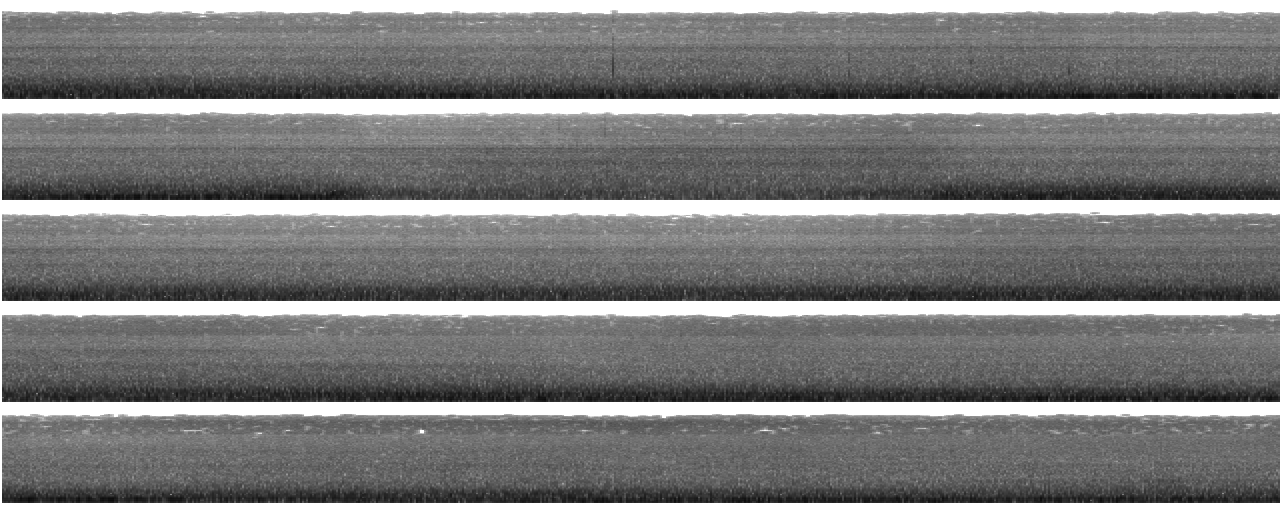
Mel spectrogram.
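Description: Belanger Saber touch-free car wash running a pre-soak pass, heard from inside the car: a loud, steady rumble of the machine and its spray on the roof and glass. It drops away about eight seconds in and comes back about three seconds later.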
